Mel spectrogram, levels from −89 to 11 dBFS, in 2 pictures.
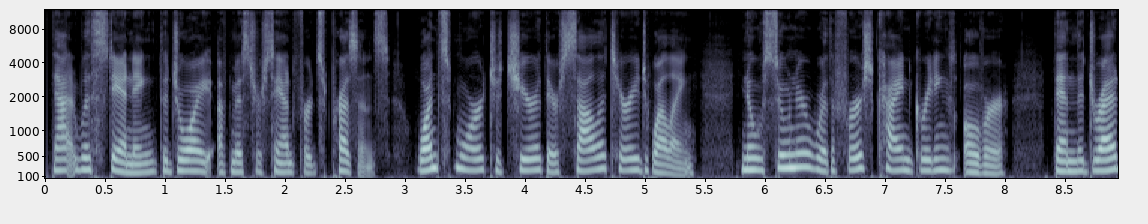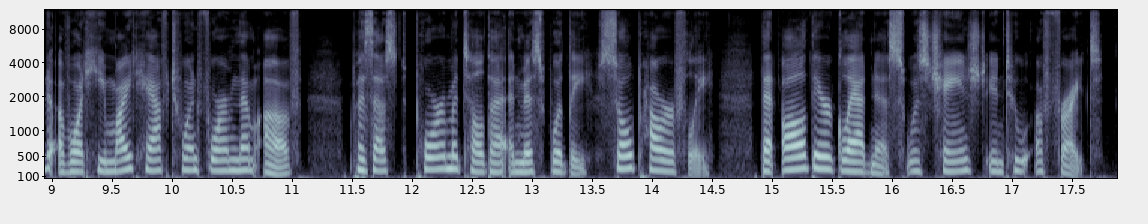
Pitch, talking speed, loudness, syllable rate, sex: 205 Hz, 170 wpm, -18 LUFS, 5.0 syllables/s, female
